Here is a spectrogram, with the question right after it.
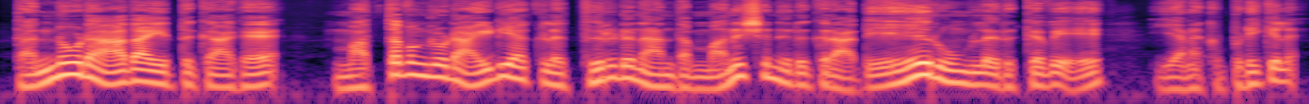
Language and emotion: Tamil, disgusted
